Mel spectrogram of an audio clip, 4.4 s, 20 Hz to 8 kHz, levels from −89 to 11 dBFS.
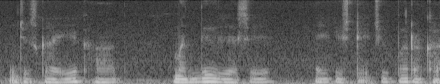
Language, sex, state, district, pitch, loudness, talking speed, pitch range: Hindi, male, Uttar Pradesh, Jyotiba Phule Nagar, 105 Hz, -19 LUFS, 135 wpm, 100-115 Hz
